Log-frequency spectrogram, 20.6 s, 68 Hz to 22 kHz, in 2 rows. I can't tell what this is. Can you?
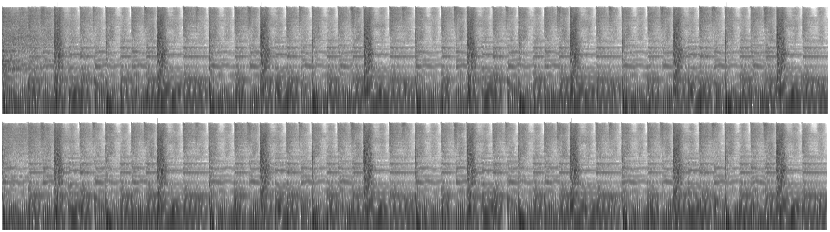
Loop Nothing Can Stop Progress 06
A music loop to be used in fast paced games with tons of action for creating an adrenaline rush and somewhat adaptive musical experience.
gaming, indiedev, Video-Game, war, indiegamedev, game, victory, loop, gamedev, videogames, videogame, games, gamedeveloping, music-loop, music, battle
